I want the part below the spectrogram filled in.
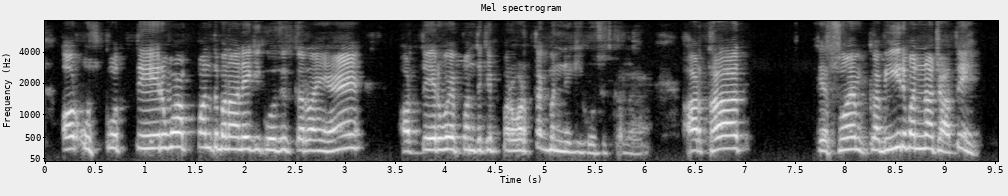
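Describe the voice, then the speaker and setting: The man's voice sits extremely high in pitch. Its rise and fall is ordinary. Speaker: religious debate commentator. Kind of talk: polemical commentary. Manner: animated.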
